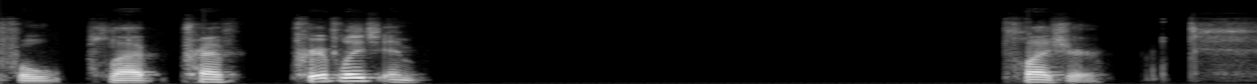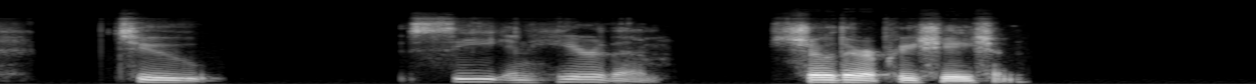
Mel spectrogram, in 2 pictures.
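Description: A man speaks calmly and deliberately close to a microphone, with long pauses.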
